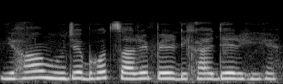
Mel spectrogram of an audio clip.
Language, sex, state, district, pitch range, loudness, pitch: Hindi, female, Arunachal Pradesh, Longding, 260-280 Hz, -14 LUFS, 270 Hz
